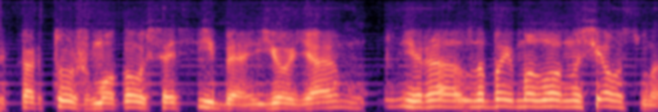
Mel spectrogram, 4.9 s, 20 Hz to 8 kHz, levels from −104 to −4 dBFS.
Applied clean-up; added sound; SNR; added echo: neural mask model RNNoise.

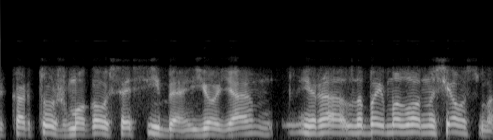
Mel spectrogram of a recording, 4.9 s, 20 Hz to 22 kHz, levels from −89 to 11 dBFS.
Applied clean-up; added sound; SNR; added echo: none; none; none; none.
